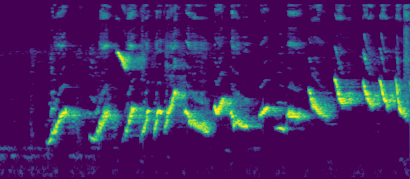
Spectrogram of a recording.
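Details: White-rumped shama, known locally as murai batu, singing a rich, melodious run of rising and falling whistled phrases that climb steadily higher, delivered rapidly and continuously.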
